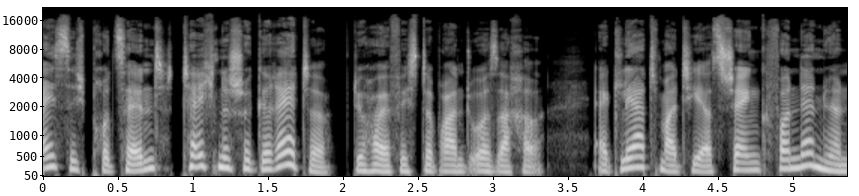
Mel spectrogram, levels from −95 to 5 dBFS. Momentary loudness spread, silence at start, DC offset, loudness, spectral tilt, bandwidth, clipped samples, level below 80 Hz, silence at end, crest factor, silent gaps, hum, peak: 6 LU; 0 s; under 0.1%; -17 LUFS; -4 dB/octave; 18 kHz; under 0.1%; -52 dBFS; 0 s; 16 dB; none; none; -2 dBFS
